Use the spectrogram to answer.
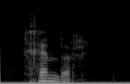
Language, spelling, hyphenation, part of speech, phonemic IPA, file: Dutch, gember, gem‧ber, noun, /ˈɣɛm.bər/, Nl-gember.ogg
- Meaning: 1. ginger (Zingiber officinale, a plant) 2. ginger (the root of Zingiber officinale used as spice)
